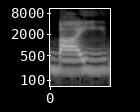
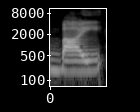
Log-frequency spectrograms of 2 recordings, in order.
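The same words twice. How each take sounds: First: It starts with teeth on the lip, v-like. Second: It starts with teeth on the lip, v-like.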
